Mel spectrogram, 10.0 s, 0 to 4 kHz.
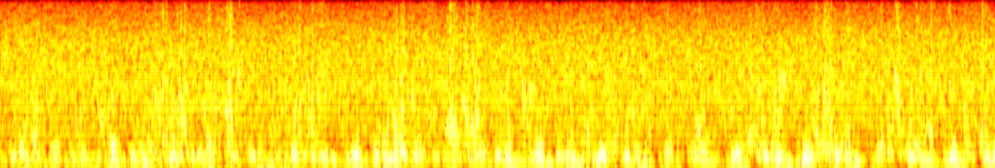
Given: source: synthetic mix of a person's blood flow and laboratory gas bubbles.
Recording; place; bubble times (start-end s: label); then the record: Doppler ultrasound of blood flow; precordium
0.00-0.07 s: bubbles
0.12-0.55 s: bubbles
0.73-0.88 s: bubbles
0.94-1.18 s: bubbles
1.33-1.93 s: bubbles
1.98-2.48 s: bubbles
2.67-3.27 s: bubbles
3.75-4.36 s: bubbles
4.38-4.92 s: bubbles
4.97-5.48 s: bubbles
5.79-6.54 s: bubbles
6.67-7.13 s: bubbles
7.28-7.89 s: bubbles
8.09-8.54 s: bubbles
8.79-9.36 s: bubbles
9.43-9.54 s: bubbles
9.59-9.96 s: bubbles
From the record:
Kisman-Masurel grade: 342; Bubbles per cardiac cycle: rolling drumbeat, 9 or more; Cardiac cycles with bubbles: 100%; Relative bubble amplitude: moderate (0.250 to 0.450); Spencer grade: 3 (all of the cardiac periods contain showers or single bubble signals, but not dominating or overriding the cardiac motion signals); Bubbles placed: anywhere in the cardiac cycle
